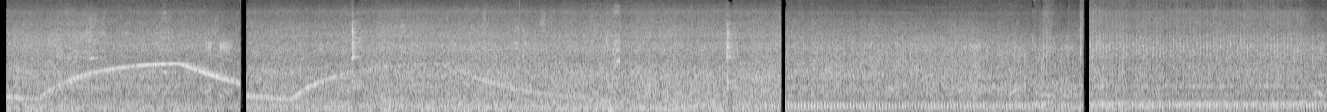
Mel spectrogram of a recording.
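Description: An emergency-vehicle siren wailing twice, each cycle rising slowly in pitch and then falling away, over loud steady street noise. Later a steady low hum sits under the street noise, and the sound cuts out for an instant three times.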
